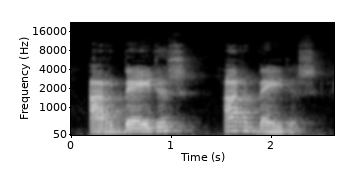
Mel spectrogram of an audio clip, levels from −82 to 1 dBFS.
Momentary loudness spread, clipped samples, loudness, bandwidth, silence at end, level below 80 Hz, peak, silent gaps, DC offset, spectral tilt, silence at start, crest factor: 14 LU; under 0.1%; -17 LUFS; 11 kHz; 0.2 s; -54 dBFS; 0 dBFS; none; under 0.1%; -5.5 dB/octave; 0.2 s; 18 dB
